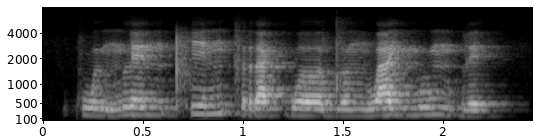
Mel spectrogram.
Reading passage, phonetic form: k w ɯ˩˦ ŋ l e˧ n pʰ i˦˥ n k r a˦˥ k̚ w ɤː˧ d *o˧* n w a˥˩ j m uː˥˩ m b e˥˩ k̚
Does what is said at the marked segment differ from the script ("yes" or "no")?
no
